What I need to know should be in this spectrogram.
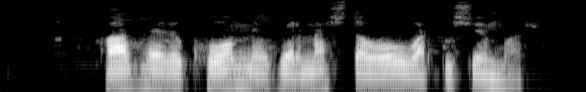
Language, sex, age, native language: Icelandic, male, 13, Icelandic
